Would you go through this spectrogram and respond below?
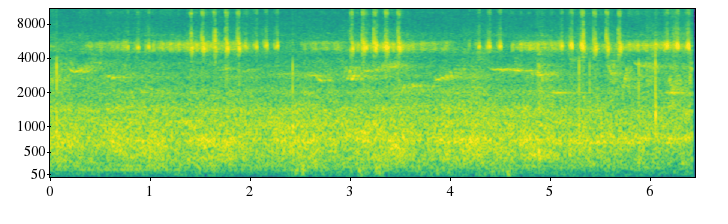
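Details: A chorus of autumn insects in a home garden holds a high, steady ringing trill at night, overlaid by rhythmic bursts of quick, bright chirps in short runs, with soft background hiss.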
